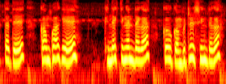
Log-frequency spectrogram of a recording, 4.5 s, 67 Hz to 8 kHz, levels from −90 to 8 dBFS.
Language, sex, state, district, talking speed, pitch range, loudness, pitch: Wancho, female, Arunachal Pradesh, Longding, 185 wpm, 245-280 Hz, -12 LUFS, 265 Hz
